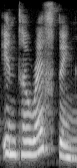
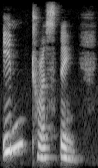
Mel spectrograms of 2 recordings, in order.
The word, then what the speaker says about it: interesting: Đa số các bạn đọc là interesting là sai ha. Đọc là interesting, cho nên nhấn âm thứ nhất.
